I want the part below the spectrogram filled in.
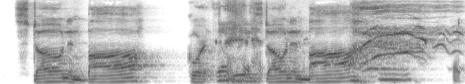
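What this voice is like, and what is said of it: Thick Australian accent, dropped R. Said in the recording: “his Australian accent gets thicker ... thicker for sure ... There's an R there, buddy.”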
